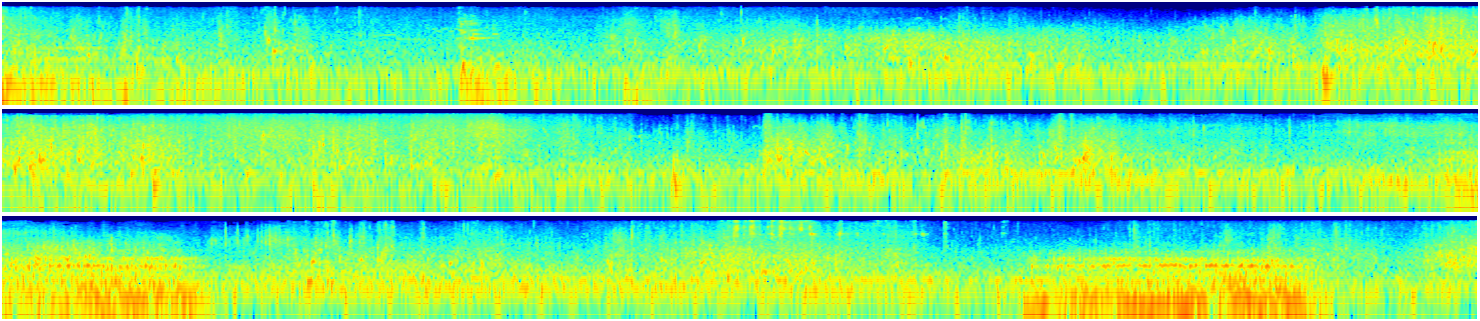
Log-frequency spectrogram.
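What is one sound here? Water splashes and swishes as someone wades through it.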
